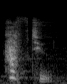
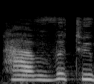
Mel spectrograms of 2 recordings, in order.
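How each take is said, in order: First: The word have ends with an f sound. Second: The word have ends with a v sound.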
